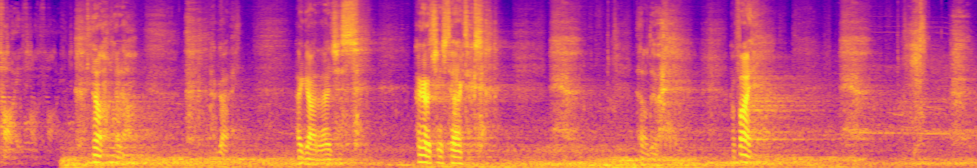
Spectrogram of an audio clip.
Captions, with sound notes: No. No, no. [panting] I got it. I got it. I just... I gotta change tactics. [panting] I'll do it. I'm fine. [panting and sniffling]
